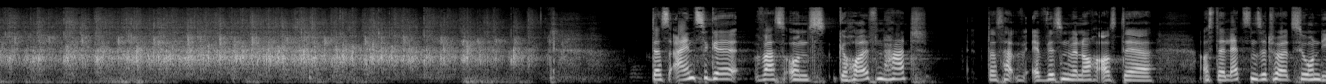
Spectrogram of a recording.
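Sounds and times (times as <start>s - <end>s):
audience applause: 0.0s - 5.8s
speech: 6.6s - 9.3s, 9.9s - 13.2s.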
